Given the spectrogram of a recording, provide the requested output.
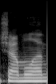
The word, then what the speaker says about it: Shyamalan: Night Shyamalan decided to put out a live action and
